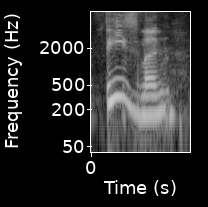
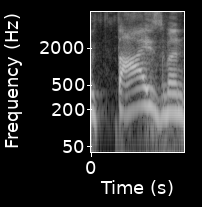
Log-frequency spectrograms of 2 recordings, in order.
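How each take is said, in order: First: The name does not rhyme with Heisman. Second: The name rhymes with Heisman. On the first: This is the original family pronunciation. "changed the pronunciation of his last name from Thiesman" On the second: This is the changed pronunciation used for publicity. "to Theismann to rhyme with Heisman"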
